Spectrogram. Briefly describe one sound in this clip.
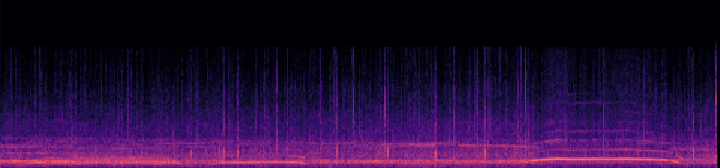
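A crowd claps hands.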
